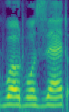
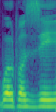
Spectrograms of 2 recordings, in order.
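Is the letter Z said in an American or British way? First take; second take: British; American. First: The letter Z is said the British way. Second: The letter Z is said the American way.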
